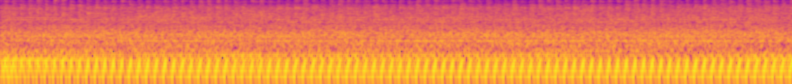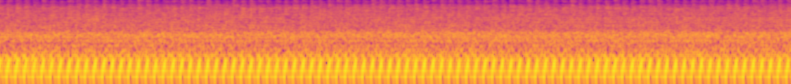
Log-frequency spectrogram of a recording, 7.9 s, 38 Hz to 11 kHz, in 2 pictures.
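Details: Exmark 52" Pioneer S zero-turn (PNS720KC523), Kohler KT720 7000-series engine, running rough, low power, popping, bogging under load: heavy steady thump about four times a second, firing on one cylinder; very weak spark points to a failing ignition coil.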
